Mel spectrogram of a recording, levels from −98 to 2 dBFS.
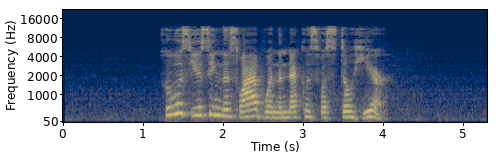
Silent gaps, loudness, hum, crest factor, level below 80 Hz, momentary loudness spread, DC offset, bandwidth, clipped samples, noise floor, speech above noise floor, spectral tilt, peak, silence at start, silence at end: none; -20 LUFS; none; 20 dB; -64 dBFS; 8 LU; under 0.1%; 12.5 kHz; under 0.1%; -63 dBFS; 43 dB; -3.5 dB/octave; -2 dBFS; 1.3 s; 1.25 s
